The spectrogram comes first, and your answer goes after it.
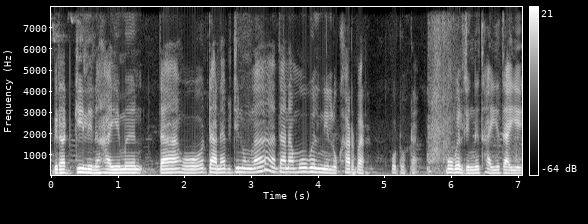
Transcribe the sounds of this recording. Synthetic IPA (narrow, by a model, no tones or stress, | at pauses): biɾat̚ɡilinaɦajɯmɯndaɦodanabid͡ʒinuŋladanamɔbalnilɔkʰaɾbaɾ | kɔtʰɔpɾa̰mɔbajld͡ʒiŋnɯtʰajɯdajɯ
